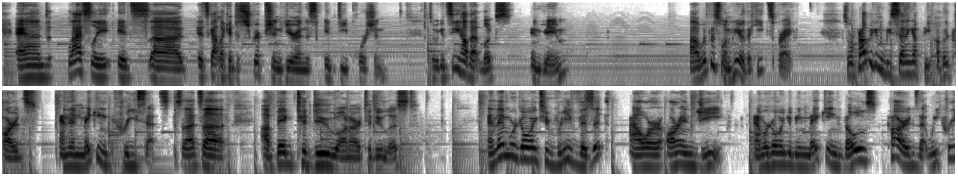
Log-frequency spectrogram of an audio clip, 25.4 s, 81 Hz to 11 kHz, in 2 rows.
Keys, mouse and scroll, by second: 1.9 alt+drag, 3.6 click, 4.4-5.5 shift+drag, 6.1 shift+click, 6.7 Tab, 8.0-11.8 typing, 19.5 s, 20.3 a, 20.6 w, 22.3-23.9 typing.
